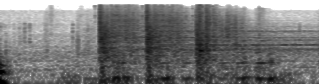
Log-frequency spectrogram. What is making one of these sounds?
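A crowbar smashes a wooden crate, with sharp cracking blows.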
